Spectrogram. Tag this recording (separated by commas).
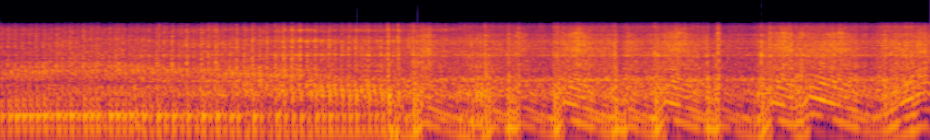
Vehicle, revving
